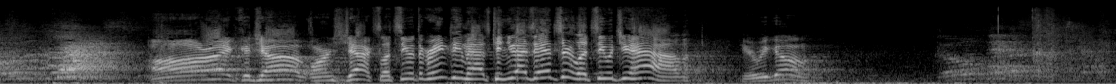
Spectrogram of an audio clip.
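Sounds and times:
team shouting a cheer: 0.1s - 2.8s
speech: 2.4s - 8.2s.

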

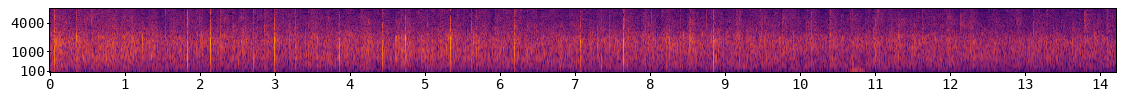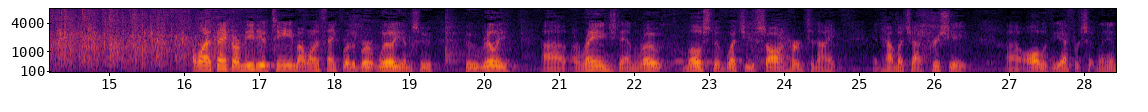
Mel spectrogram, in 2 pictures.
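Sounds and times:
audience applause for a choir: 0.0s - 16.8s
speech: 16.2s - 28.4s.

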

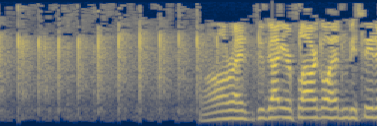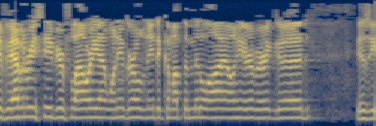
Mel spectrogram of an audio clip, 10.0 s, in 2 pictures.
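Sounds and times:
audience clapping at a school gathering: 0.0s - 5.5s
speech: 2.7s - 10.0s.

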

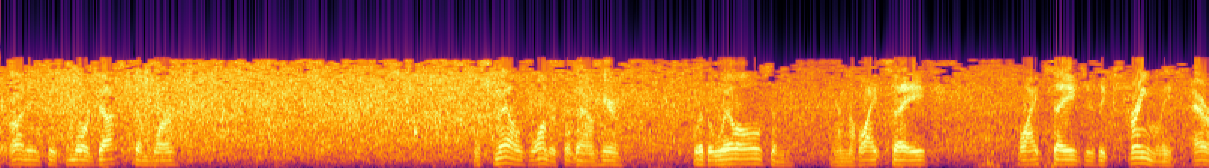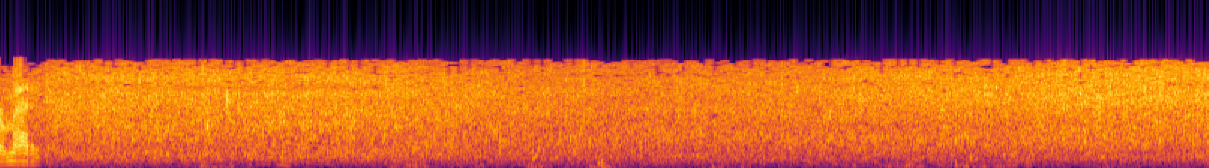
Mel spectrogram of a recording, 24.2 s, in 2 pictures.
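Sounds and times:
creek water rushing: 0.0s - 24.1s
speech: 0.2s - 2.0s, 4.7s - 9.5s, 10.2s - 12.8s.

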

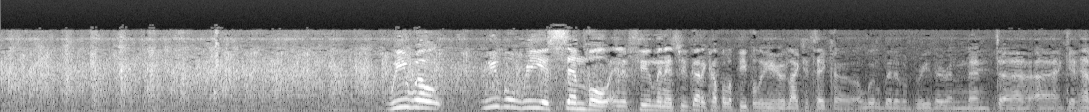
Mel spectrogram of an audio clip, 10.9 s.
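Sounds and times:
audience applause: 0.0s - 6.3s
speech: 3.9s - 10.8s.

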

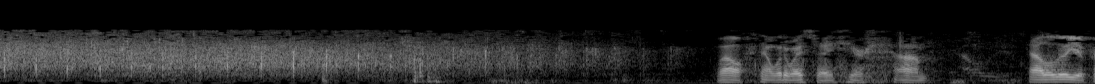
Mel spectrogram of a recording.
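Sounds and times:
audience clapping for a guest speaker: 0.0s - 7.0s
speech: 7.2s - 9.4s, 10.3s - 10.9s.

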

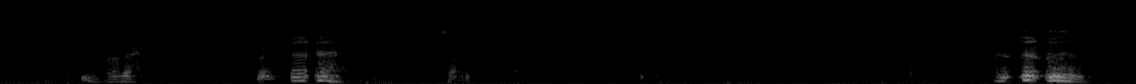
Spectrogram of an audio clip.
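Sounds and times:
speech: 0.8s - 1.5s, 2.6s - 3.5s, 4.4s - 4.8s, 9.9s - 10.9s
person clearing throat during a spoken Bible reading: 2.9s - 3.5s, 10.0s - 11.0s.

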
